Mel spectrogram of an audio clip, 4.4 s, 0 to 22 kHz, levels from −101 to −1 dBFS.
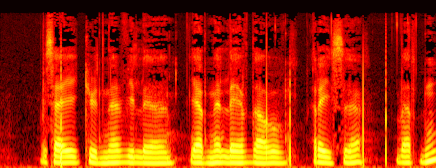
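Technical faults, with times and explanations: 0.61–0.63 s, loud pop: a single sharp pop, about 15 dB above the speech, just before "kunne ville". A voltage spike, likely from a switch or static discharge, lands on the signal. Unlike a dropout, the speech carries on underneath.
2.66–2.92 s, loud pop: two pops in quick succession, about 10 dB above the speech, likely a plug or driver glitch producing a pulse and its release.
3.63–3.87 s, loud pop: another double pop, about 15 dB up, likely the same kind of electrical transient, with the speech continuing underneath.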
